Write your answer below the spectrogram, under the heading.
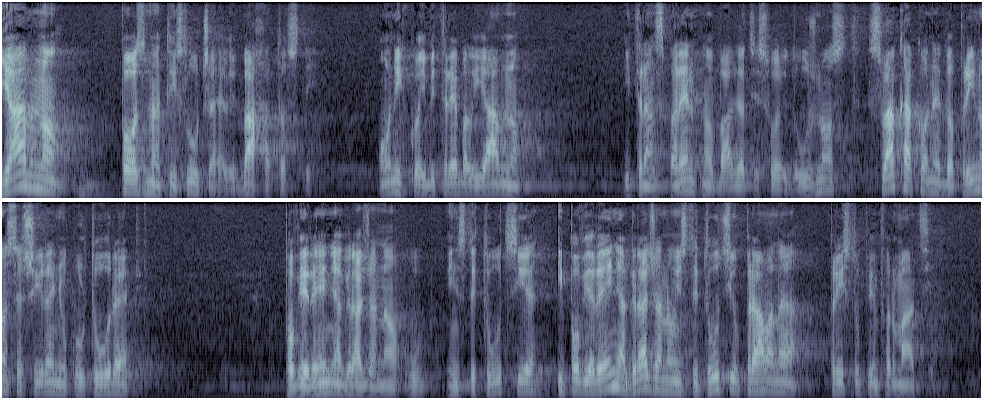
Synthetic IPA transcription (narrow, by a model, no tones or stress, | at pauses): jaːʋno̞po̞znat̪islˠut͡ʃa̰je̞̰ʋibaxat̪o̞st̪i | o̞nixko̞jibit̪ɾe̞balijaːʋno | it̪ɾanspaɾe̞nt̪noːbaʋʎat̪isʋo̞jud̪uːʒno̞st̪sʋakako̞ne̞d̪o̞pɾino̞se̞ʃiːɾe̞ɲukulˠt̪uːɾe̞ | po̞ʋje̞ɾe̞ːɲaɡɾad͡ʑanauinst̪it̪uːt̪sije̞ipo̞ʋje̞ɾe̞ːɲaɡɾad͡ʑanauinst̪it̪uːt̪sijupɾaːʋanapɾiːst̪upinfo̞ɾmaːt̪sija̰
